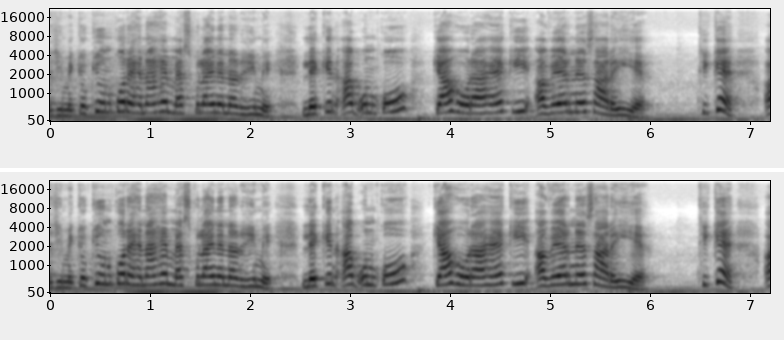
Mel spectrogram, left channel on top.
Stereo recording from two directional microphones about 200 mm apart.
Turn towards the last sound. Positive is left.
turn(degrees=-20)  # may be behind; listen again after turning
